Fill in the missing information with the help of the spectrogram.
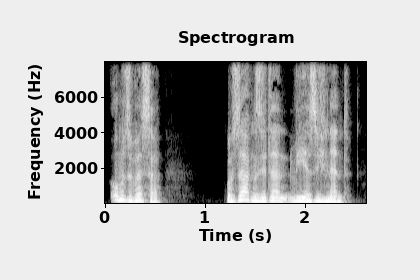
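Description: A man's voice: on the high side, brisk, a little mellow, breathy edge, no echo, studio quality, voice pushed up. A man reading an audiobook, voicing an impulsive, passionate young male swordsman with heated, emphatic delivery. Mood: ardent.

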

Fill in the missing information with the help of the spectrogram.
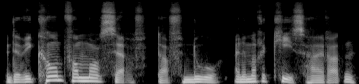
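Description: A man doing a brisk witty journalist. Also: lowish voice, expressive, dark tone, dry recording, studio quality. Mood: assertive.

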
